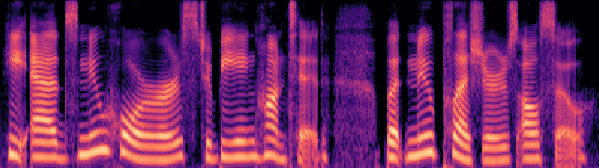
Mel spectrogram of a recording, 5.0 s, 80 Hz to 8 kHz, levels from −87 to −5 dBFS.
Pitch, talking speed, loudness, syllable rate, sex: 215 Hz, 130 wpm, -19 LUFS, 3.6 syllables/s, female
